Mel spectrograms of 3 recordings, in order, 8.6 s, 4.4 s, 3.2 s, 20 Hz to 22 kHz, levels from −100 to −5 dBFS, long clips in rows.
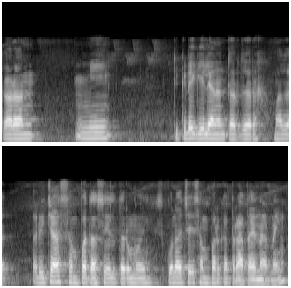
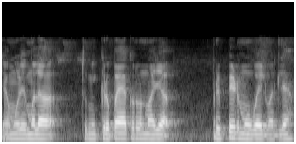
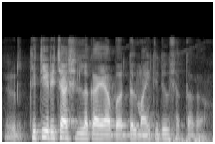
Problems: none marked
